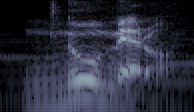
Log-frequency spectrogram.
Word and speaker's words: número: Número. It's not numero. It's not numero. It's in the first syllable because there's an accent mark on top of the U. So it's gonna be número.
